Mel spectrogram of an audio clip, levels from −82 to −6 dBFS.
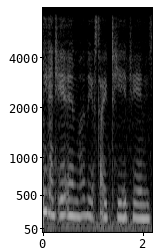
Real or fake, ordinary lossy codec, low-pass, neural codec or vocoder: fake; none; 7.2 kHz; codec, 16 kHz, 0.5 kbps, FunCodec, trained on LibriTTS, 25 frames a second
